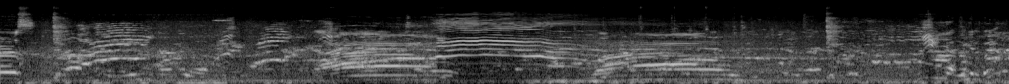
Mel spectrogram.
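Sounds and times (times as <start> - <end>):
children calling out: 0.6 - 9.6.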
